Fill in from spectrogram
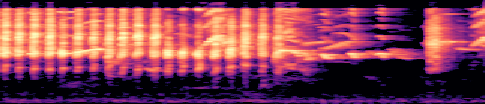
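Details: Oriental magpie-robin in 'konslet' song, rough rapid-fire notes compared to a sewing machine: a steady machine-like rattle of about fifteen quick pulses, then a long wavering whistle and a short harsh burst.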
